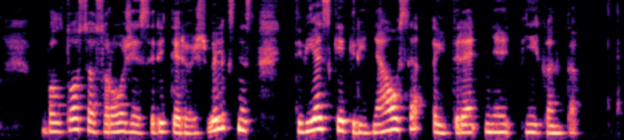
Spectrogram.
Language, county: Lithuanian, Panevėžys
